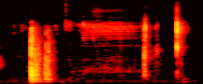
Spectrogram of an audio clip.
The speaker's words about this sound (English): I'm going to take just a moment to tune in and shuffle, and then I will pull some cards.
